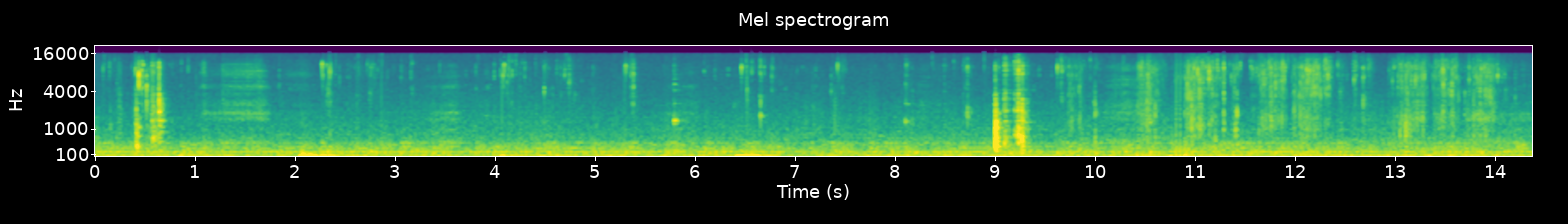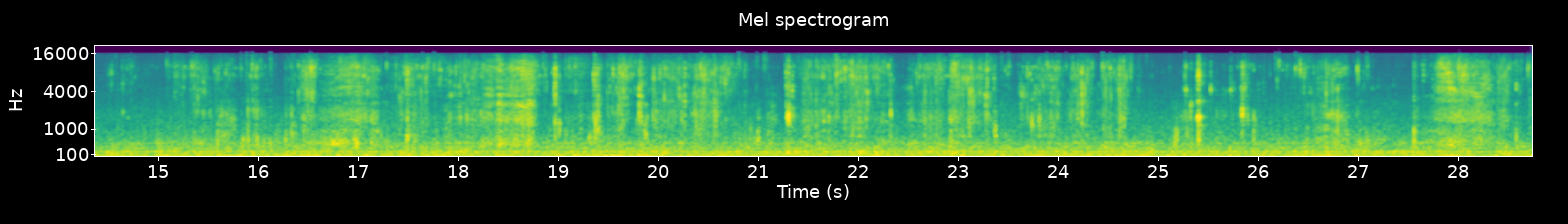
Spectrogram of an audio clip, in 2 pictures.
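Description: Close-up chewing of a mouthful of rice with mashed brinjal bhorta, eaten by hand, with many short wet mouth clicks over a steady low hum. Two low thumps, about two and six seconds in, are the loudest sounds.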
